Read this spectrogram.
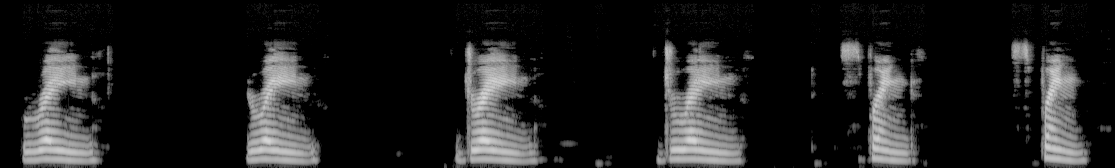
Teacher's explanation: the American people tend to pronounce the R sound with a rolling movement of the tongue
